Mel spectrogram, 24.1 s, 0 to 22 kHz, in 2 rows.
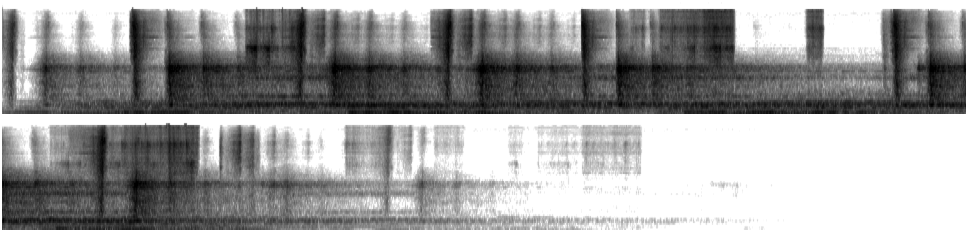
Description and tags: AlienXXX Remix (tools2)
Will basically be remixing/mangling Freesounders uploads no matter the genre into dark atmospheres.
Hardware - ESX1
Software - Alchemy, Eventide Blackhole (reverb), and FM8 FX.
